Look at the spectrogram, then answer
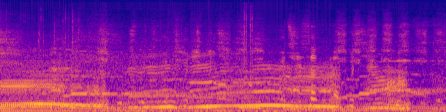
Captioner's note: camels grunting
